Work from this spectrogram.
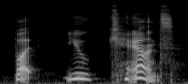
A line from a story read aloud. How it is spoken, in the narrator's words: the woman sobbed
